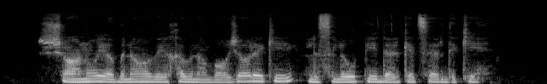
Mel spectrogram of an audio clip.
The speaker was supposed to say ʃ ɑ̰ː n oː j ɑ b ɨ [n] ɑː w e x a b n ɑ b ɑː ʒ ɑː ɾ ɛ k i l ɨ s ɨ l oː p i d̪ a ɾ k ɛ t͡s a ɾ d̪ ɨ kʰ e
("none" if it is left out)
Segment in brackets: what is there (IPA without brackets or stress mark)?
n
